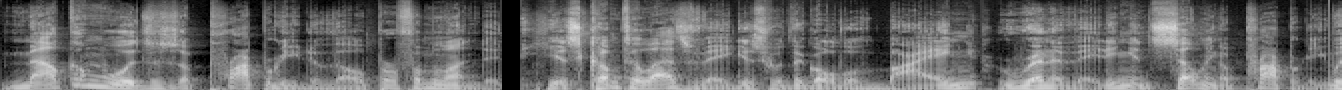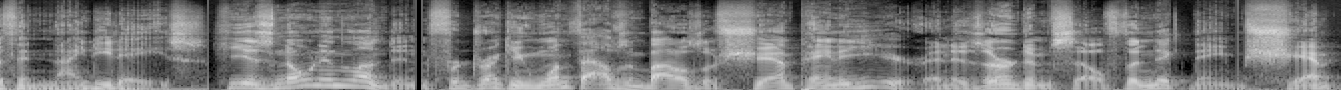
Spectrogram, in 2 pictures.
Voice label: VO INTRO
